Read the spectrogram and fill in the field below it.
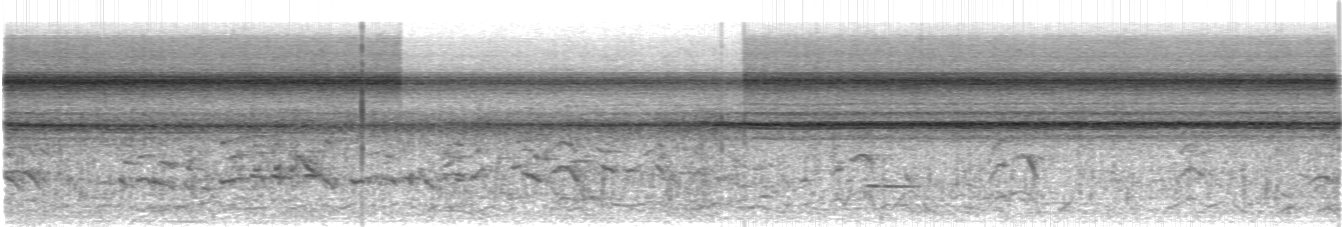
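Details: Cicadas in Barichara sing in a loud, unbroken, shrill drone with a high buzzing overtone. The chorus softens briefly after about four seconds, then swells back to full strength; faint chirps and twitters sound beneath.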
